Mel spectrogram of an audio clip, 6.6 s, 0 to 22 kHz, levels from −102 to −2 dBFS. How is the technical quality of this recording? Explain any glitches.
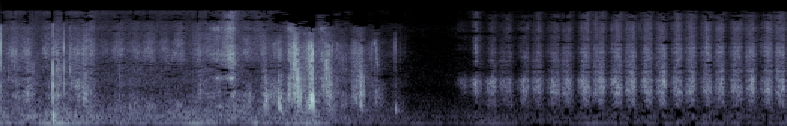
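The recording carries a layered coding fault from start to finish, through all 6.6 seconds.

Transcoding between lossy codecs: there is no content above about 16.2 kHz, and the remaining detail has the artefacts of several codecs heard together. The likely cause is the audio passing through several lossy encoders in turn. The pattern fits an early low-bitrate HE-AAC stage, followed by WMA and finally AAC-LC at around 64 kbit/s. Each later encoder spends bits re-encoding the damage left by the one before and then adds its own, while the lowest cut-off in the chain stays. A single low-bitrate encode would leave only one consistent texture, not these mismatched layers.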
